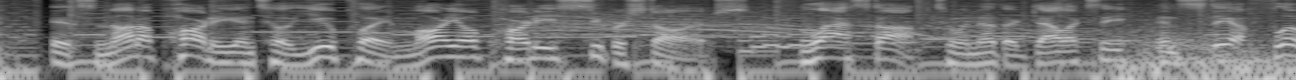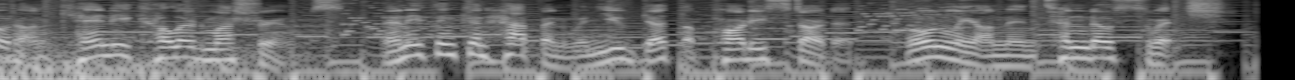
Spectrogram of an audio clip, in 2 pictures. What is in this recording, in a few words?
Commercial Video Game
